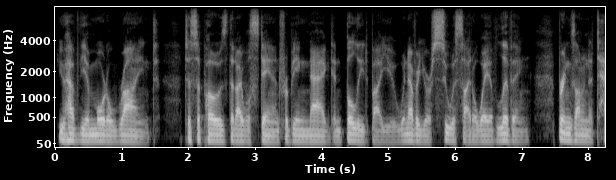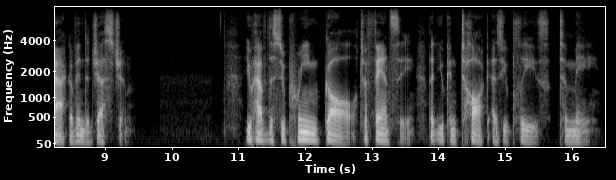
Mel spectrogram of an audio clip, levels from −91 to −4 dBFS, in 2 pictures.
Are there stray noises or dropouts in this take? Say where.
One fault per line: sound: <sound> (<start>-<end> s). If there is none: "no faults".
no faults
